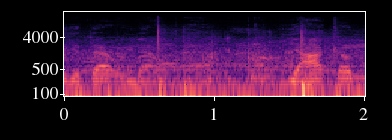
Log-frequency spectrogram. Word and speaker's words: Jakob: Jakob instead of Jacob, you know, it was pretty challenging, but no, it's great.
